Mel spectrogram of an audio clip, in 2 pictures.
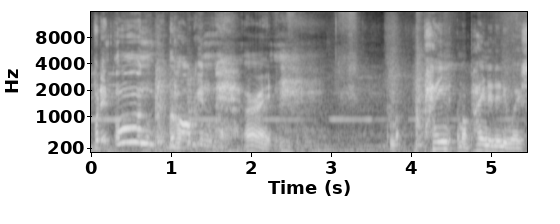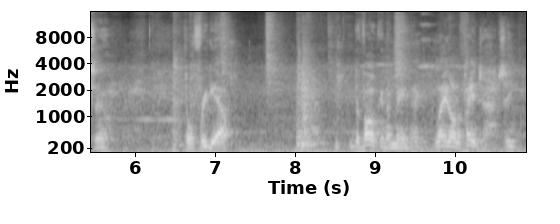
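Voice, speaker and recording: A man's voice: mid-range voice, very animated, normal speed, long pauses, over music. A talkative man with a Southern US hillbilly drawl gives a casual, folksy, rambling hands-on tutorial in a workshop. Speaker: motorcycle painter and builder presenting a how-to. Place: dingy workshop. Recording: noisy workshop ambience.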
